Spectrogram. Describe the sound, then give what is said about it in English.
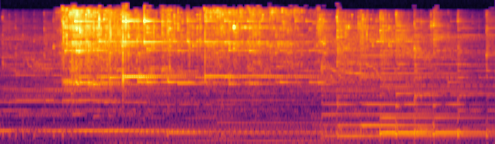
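Bells jingle in a forest in a bright, continuous shimmer of high tinkling tones. Clearer, more separate chiming notes ring out toward the end, with no voices. “There it was, the bells again, closer this time.”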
